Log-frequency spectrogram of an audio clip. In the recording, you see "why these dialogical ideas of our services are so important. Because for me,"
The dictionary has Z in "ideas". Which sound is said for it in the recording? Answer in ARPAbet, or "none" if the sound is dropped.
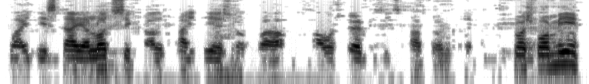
S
